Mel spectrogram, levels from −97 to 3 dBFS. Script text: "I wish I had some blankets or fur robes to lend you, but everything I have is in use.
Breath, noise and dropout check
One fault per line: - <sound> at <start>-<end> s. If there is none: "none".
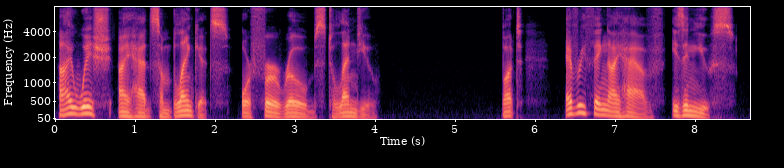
none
